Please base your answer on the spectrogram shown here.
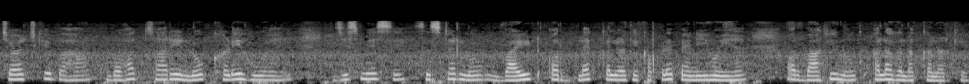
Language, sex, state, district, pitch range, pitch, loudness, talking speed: Hindi, female, Chhattisgarh, Korba, 205-235 Hz, 220 Hz, -17 LUFS, 180 wpm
